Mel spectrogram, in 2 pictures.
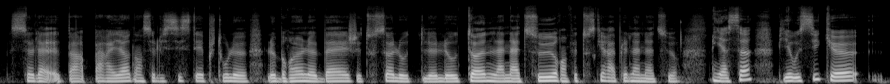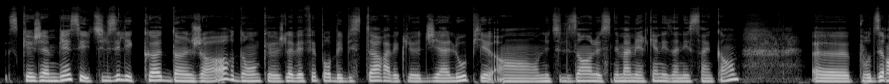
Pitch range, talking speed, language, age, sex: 145-165 Hz, 240 wpm, French, 30-49, female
